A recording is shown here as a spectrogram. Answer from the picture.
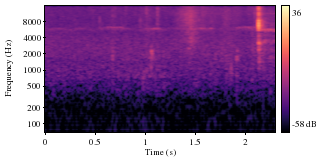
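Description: Near silence, with a few faint small ticks.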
